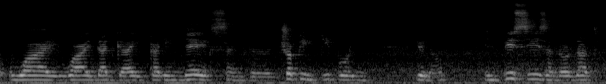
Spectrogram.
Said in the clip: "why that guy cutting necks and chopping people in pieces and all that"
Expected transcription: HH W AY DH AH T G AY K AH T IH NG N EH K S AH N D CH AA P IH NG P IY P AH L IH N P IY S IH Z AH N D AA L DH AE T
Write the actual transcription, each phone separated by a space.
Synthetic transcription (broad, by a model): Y W AY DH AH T G AY K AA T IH NG N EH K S AH N D CH AA P IH NG P IY P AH N IH N P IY S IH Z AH N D AA L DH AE T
